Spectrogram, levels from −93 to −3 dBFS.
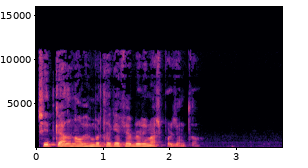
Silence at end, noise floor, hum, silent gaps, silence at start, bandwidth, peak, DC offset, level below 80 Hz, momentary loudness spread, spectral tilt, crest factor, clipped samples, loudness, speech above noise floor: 1.3 s; -70 dBFS; none; none; 0.05 s; 11.5 kHz; -8 dBFS; under 0.1%; -60 dBFS; 14 LU; -6.5 dB/octave; 18 dB; under 0.1%; -24 LUFS; 46 dB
